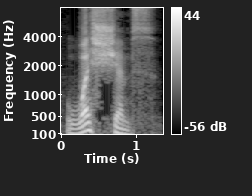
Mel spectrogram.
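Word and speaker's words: والشمس: This is al of definiteness. This is hamzat al-wasl. It's not pronounced, because there's something before it. Similarly, this lam is not pronounced either, because as we said, this is from the sun letters, and there's a shadda there. So it's wash-shams.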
